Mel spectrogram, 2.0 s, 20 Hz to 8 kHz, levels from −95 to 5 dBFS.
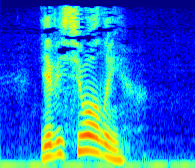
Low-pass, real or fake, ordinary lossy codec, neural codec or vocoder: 7.2 kHz; real; MP3, 32 kbps; none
